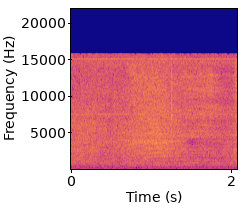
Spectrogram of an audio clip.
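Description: Steady, even hiss of background noise with no distinct event: room tone with the recording's own noise floor.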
